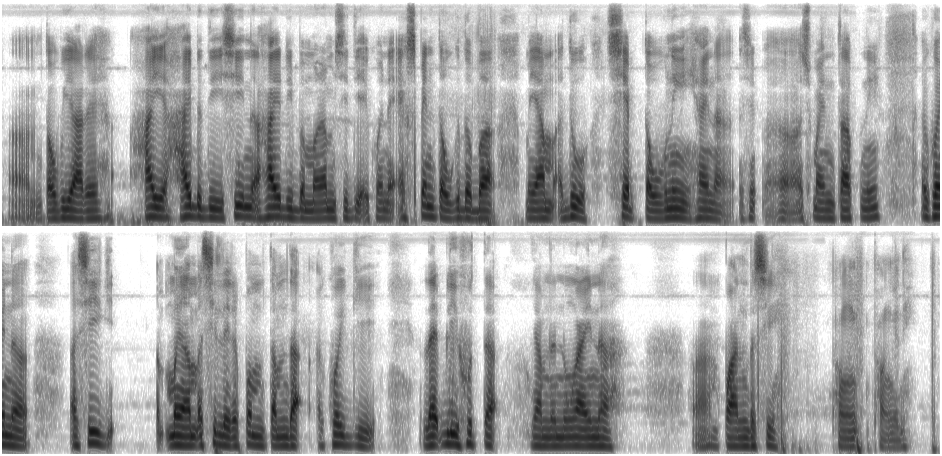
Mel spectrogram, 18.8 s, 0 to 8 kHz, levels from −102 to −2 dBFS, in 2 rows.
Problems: none marked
